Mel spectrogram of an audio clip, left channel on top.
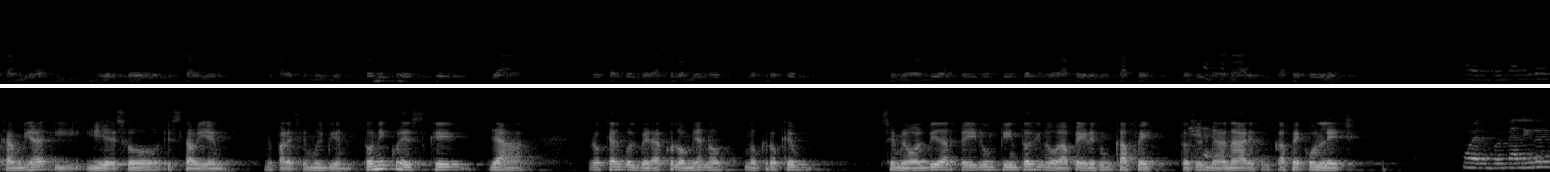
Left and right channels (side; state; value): left; quieter; 33.5 dB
